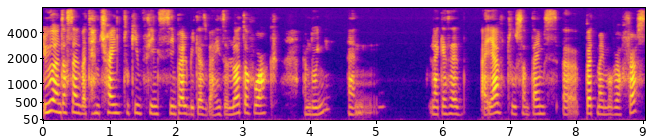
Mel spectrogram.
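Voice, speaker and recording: A woman with a French accent speaks at a medium pitch and a moderate pace. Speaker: writer and content creator. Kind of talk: casual channel introduction. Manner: hesitant, many fillers.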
